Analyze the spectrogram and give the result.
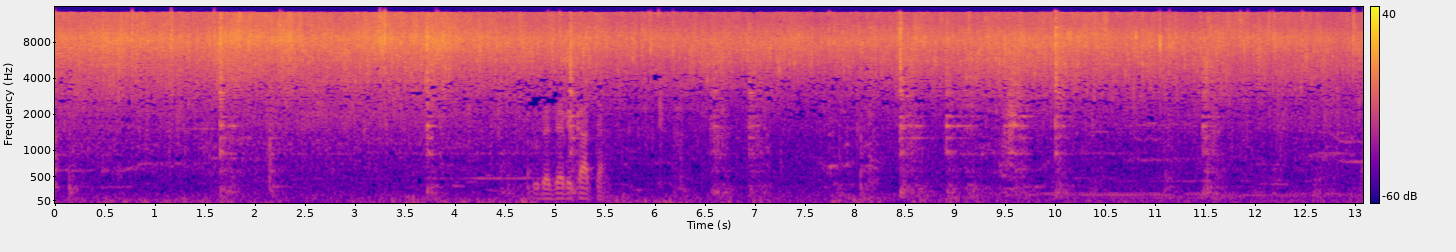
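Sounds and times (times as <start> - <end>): nuts sizzling in hot oil: 0.0 - 13.0
metal spoon scraping pan: 8.4 - 10.4.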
